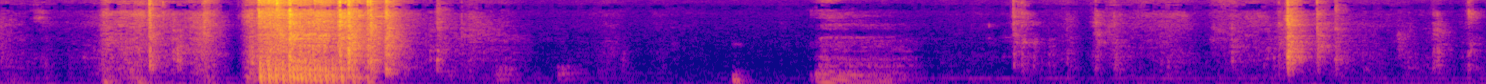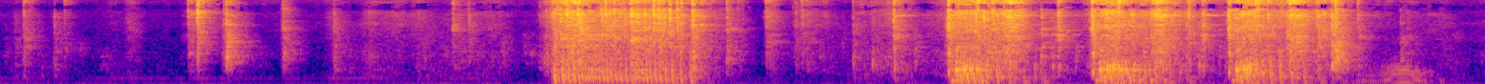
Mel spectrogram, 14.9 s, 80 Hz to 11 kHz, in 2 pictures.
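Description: Husqvarna 435 chainsaw with a newly installed carburetor being pull-started on choke: a few short, loud engine bursts separated by quiet gaps, sputtering and cutting out rather than settling into a steady run.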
